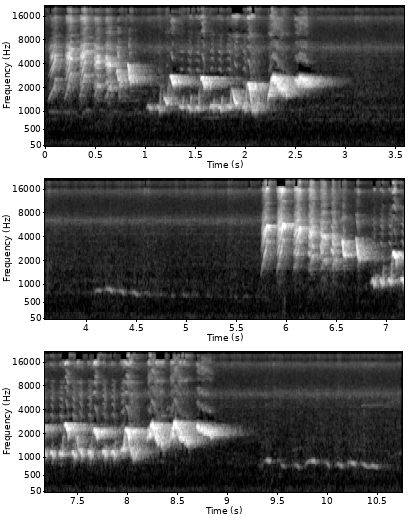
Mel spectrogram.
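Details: After moulting, a white-rumped shama sings loud bursts of rapid, rising whistled notes in two phrases several seconds apart, each starting high and dropping, with soft lower warbles trailing in the gaps.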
